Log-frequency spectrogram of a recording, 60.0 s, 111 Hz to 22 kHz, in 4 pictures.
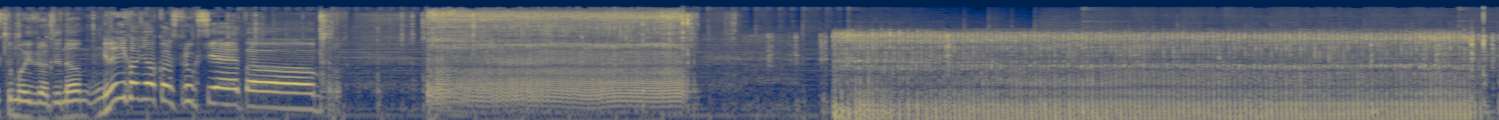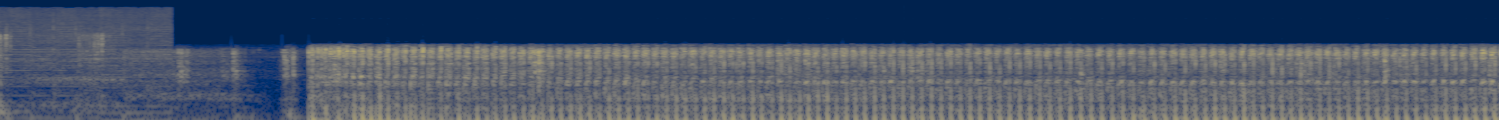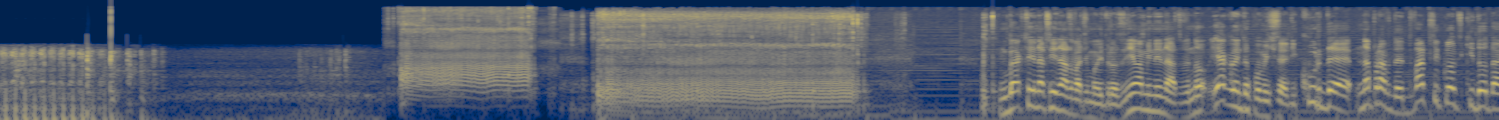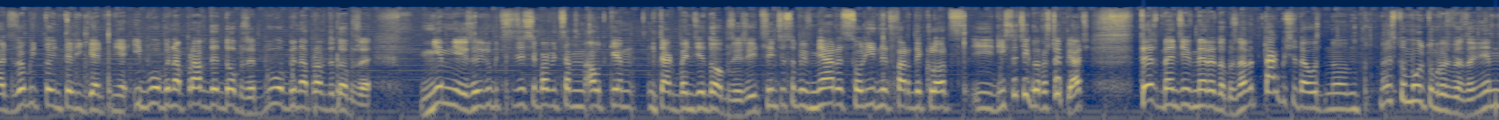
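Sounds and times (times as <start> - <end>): music: 0.1 - 8.8, 14.8 - 16.8, 36.0 - 59.9
fast even pulse: 4.0 - 7.1, 18.1 - 31.1, 31.7 - 58.5.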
